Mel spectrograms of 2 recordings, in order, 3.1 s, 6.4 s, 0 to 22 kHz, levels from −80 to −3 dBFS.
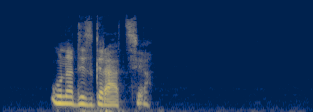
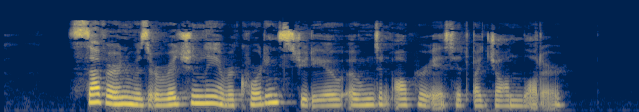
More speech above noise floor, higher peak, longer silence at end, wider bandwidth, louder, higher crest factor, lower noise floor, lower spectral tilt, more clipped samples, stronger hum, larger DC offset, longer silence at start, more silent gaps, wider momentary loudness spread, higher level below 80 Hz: second, 45 dB vs 52 dB; second, -6 dBFS vs 0 dBFS; first, 1.65 s vs 0.75 s; first, 13 kHz vs 11.5 kHz; second, -23 LUFS vs -16 LUFS; about the same, 20 dB vs 18 dB; about the same, -68 dBFS vs -70 dBFS; about the same, -4.5 dB/octave vs -3.5 dB/octave; neither; first, 50 Hz at -55 dBFS vs none; neither; second, 0.5 s vs 0.7 s; neither; second, 10 LU vs 15 LU; first, -52 dBFS vs -58 dBFS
